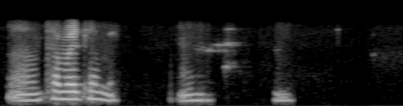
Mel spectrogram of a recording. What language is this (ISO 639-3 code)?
mni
